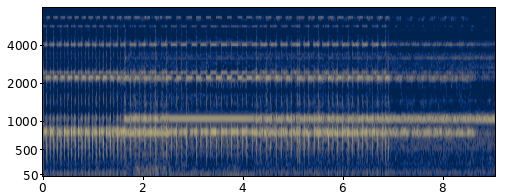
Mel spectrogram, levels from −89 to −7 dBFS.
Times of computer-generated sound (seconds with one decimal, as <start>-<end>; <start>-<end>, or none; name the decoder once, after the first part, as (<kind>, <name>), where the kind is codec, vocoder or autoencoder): 0.0-2.5 (vocoder, HiFi-GAN); 4.2-9.0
